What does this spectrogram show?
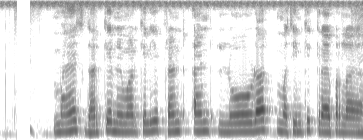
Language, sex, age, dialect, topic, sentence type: Hindi, male, 25-30, Marwari Dhudhari, agriculture, statement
